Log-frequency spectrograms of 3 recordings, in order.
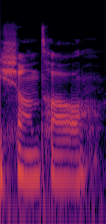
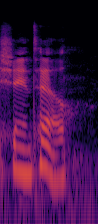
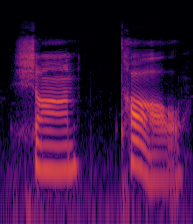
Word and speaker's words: Chantal: My name is French. It is spelt C-H-A-N-T-A-L. Yes, I may be short, but at the end is the tall, okay?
